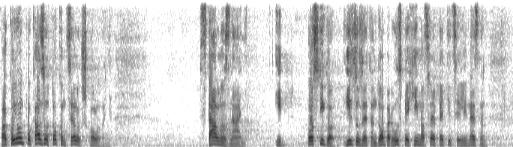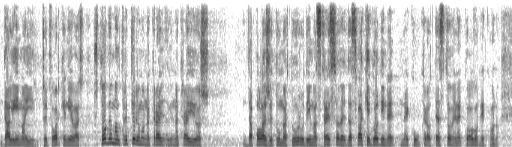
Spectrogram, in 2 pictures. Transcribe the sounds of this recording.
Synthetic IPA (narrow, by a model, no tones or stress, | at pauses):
akojeo̞ːnpo̞kaːzaot̪o̞ko̞mt̪seːlo̞ɡʃko̞loʋa̰ɲa̰ | st̪aːlˠno̞zna̰ːɲḛ | i | po̞st̪iɡo̞izuzet̪and̪o̞baɾuspjeximasʋe̞pe̞t̪it̪seiline̞znam | d̪aliimait͡ʃet̪ʋo̞ːɾkenijebaʃ | ʃt̪o̞ɡamalt̪ɾet̪iːɾamonakɾajnakɾajujo̞ʃ | d̪apo̞lˠaʒet̪uːmat̪uːɾud̪aimast̪ɾe̞soʋe̞d̪asʋake̞ɡo̞d̪inene̞koukɾaot̪e̞st̪oʋene̞kooʋo̞nekoono̰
